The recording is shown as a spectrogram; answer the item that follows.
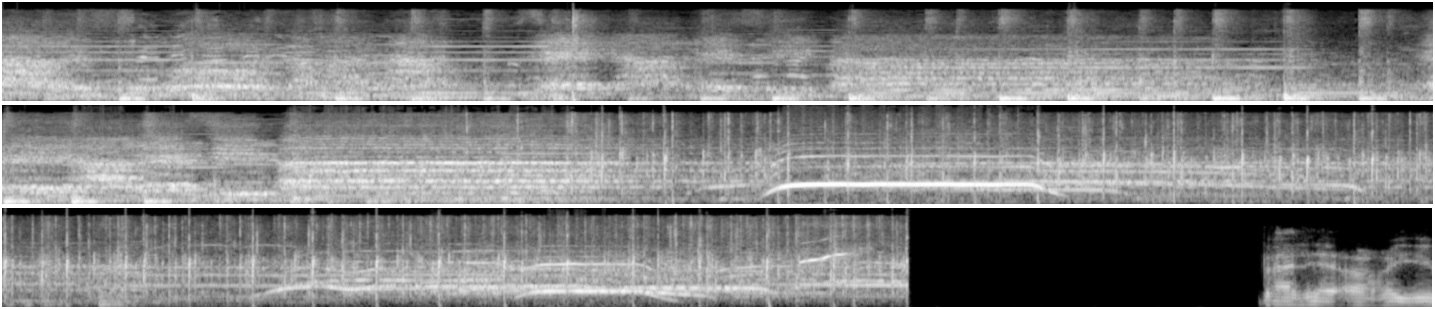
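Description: A mixed choir of uniformed soldiers, men and women, singing a Persian love song in chorus over a steady beat. About nine seconds in, the audience grows louder with cheering and shrill rising-and-falling whistles over the singing. The sound cuts off abruptly about a second before the end.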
